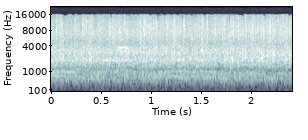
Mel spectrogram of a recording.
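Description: Large audience applauding, a steady wash of many hands clapping.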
